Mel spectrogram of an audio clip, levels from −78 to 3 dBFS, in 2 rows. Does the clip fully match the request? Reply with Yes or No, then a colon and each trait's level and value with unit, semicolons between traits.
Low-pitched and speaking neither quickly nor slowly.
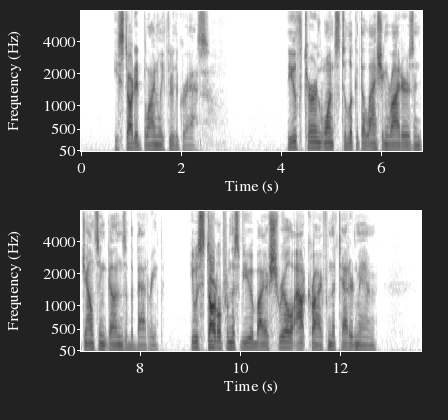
Yes: very low, 95 Hz; average, 160 wpm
